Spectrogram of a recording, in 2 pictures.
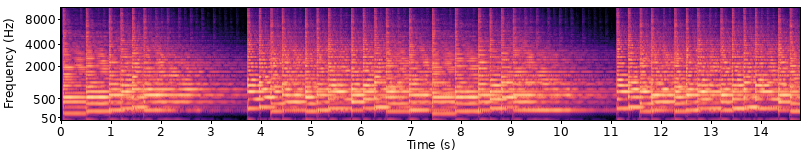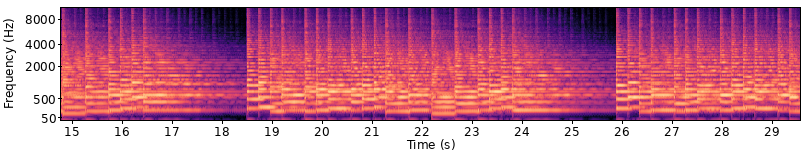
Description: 150 F min Main Lead

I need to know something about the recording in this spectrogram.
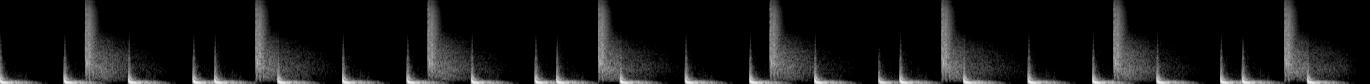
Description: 140 Tribe Kick Snare

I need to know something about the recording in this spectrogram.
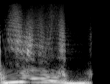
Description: Mid Range

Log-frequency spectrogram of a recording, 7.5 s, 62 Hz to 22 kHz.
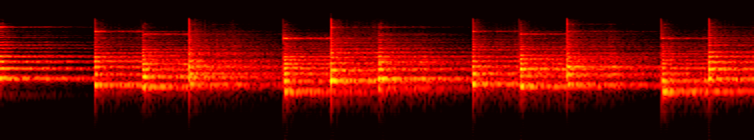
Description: MELODY LOOP PLUCK G 127 BPM AMBIENT RNB

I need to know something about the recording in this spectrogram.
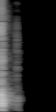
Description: CLAP & SNARE

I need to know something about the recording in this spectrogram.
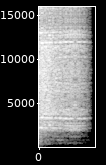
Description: Open Hat

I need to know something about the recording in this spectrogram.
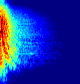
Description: Snare Shot

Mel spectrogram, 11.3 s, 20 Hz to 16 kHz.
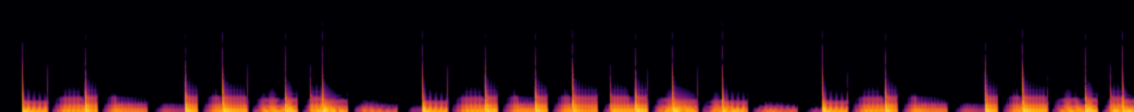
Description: Sub, 120, E, Wet

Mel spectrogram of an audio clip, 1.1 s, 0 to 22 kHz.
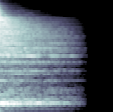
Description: Rises BPM125 Cymbal

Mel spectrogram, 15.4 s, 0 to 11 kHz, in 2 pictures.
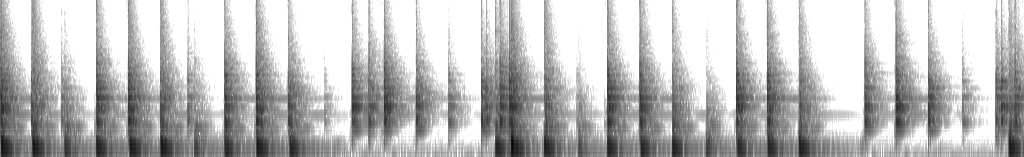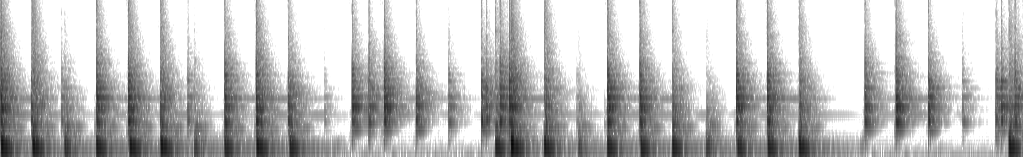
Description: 125 tavil; genesha

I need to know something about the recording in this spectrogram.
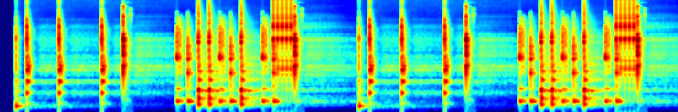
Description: Bongo

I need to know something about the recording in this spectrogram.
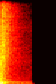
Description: Snare

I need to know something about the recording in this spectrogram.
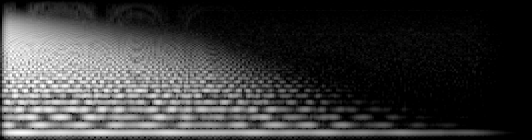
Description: SYNTH A

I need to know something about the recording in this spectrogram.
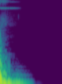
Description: kick one shot; TROPKILLAZ

